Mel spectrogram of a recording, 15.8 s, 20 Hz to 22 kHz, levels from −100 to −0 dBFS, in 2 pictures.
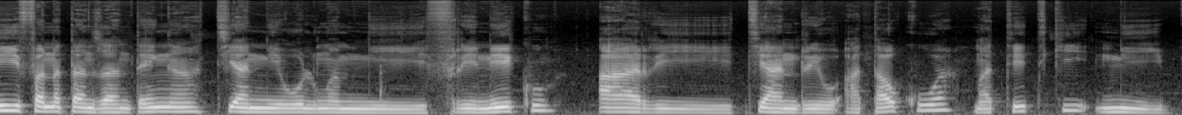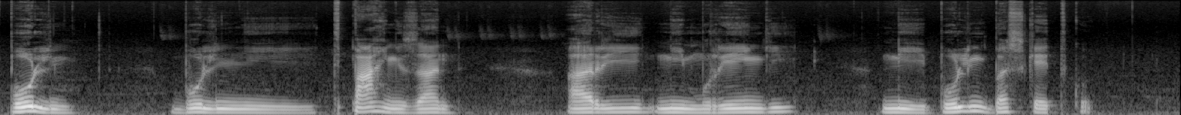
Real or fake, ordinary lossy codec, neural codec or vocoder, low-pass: real; none; none; none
